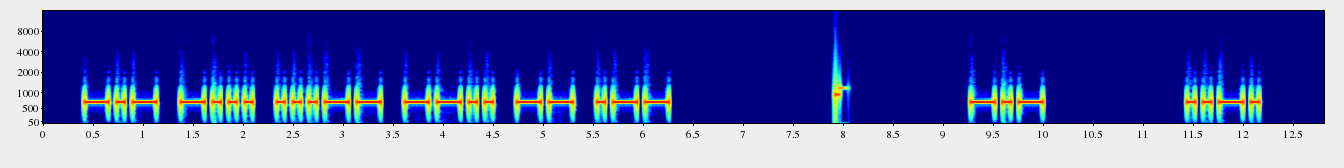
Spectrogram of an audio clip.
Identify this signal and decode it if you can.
Morse code, heard as a keyed tone, about 15 wpm, spaced as for 11 wpm, 700 Hz. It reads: KB3ZMW KF
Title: USA Call Signs - 6 Characters - 6x Character Spacing - 15wpm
